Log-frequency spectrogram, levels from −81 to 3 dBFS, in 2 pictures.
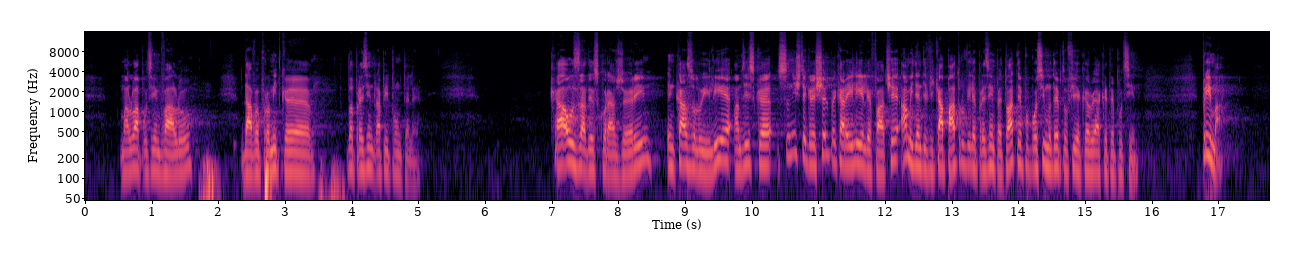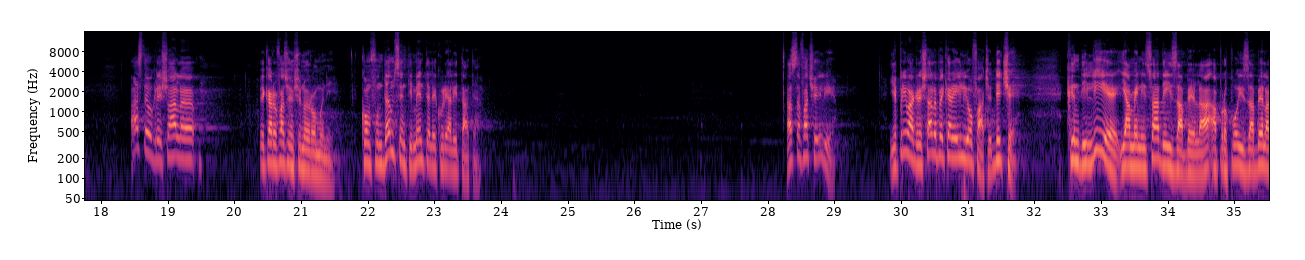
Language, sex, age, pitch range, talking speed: Romanian, male, 30-49, 130-165 Hz, 135 wpm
